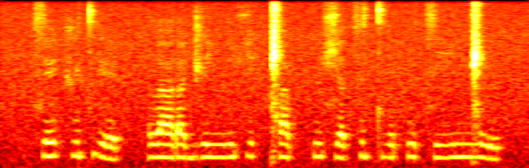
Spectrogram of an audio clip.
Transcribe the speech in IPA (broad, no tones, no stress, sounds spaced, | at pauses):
t͡s e t͡ʃ ʉ tʲ e | l a ɾ a d͡ʒ e ɲ ɵ ç e ǁ a pː ʉ ɕ ɐ t͡s ɨ tʲ o f ɨ t͡s i ŋ͡ǁ ɨ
